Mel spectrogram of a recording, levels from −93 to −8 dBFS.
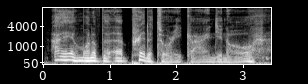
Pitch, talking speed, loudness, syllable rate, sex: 110 Hz, 160 wpm, -18 LUFS, 4.6 syllables/s, male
